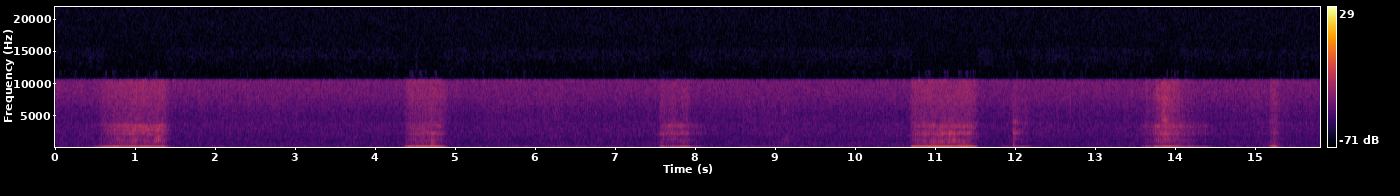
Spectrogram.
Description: Drako, 8 months old Newfoundland dog snoring.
